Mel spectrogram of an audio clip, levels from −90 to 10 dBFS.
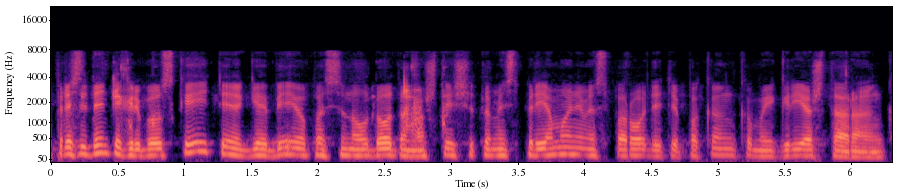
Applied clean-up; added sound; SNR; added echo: neural mask model Resemble Enhance denoiser.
